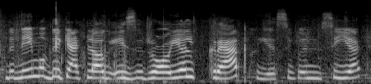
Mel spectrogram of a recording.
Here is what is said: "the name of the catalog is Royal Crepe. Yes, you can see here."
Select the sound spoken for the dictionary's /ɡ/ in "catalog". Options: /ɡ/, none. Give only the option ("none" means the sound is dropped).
/ɡ/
